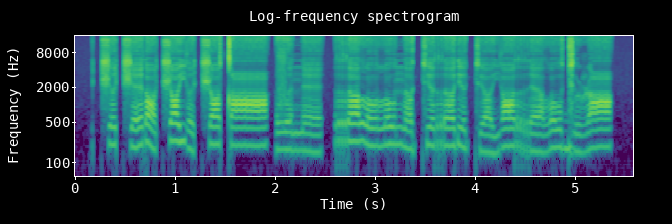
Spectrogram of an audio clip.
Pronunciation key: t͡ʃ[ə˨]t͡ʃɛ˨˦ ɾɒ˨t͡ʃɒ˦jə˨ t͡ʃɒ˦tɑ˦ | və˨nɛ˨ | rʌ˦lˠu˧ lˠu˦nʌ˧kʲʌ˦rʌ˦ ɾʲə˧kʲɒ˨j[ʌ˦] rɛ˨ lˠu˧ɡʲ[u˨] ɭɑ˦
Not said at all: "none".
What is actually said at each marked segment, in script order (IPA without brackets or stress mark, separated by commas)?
ə˧, ɒ˦, u˨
